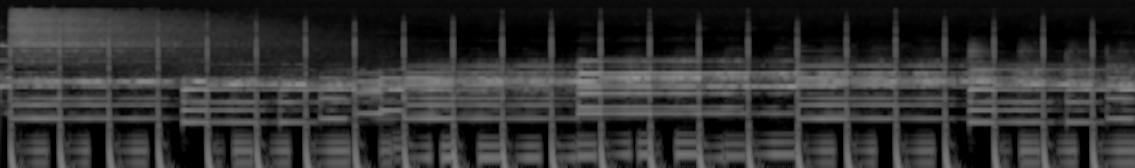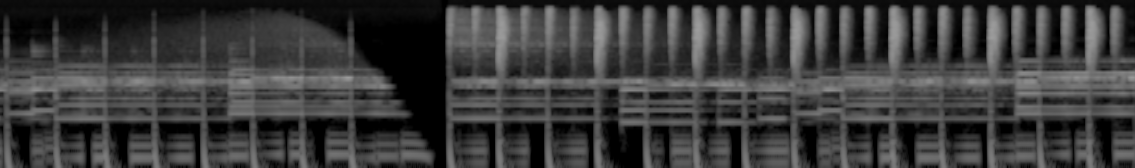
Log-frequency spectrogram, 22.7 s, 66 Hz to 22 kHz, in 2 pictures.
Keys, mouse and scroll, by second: 1.7 scroll up 1, 2.8 scroll down 1, 3.3 click, 4.5 scroll up 1, 4.8 alt+click, 5.3 4, 6.0 click, 8.7-9.1 scroll up 1, 9.4 right click, 10.3-10.7 scroll up 1, 10.8 click, 11.0-12.0 typing, 12.7 click, 14.6 click, 16.4 scroll down 1, 16.5 right click, 17.1-17.5 scroll up 1, 17.6 alt+click, 18.2 right click, 21.0 scroll down 1, 21.1 right click, 22.1 right click.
